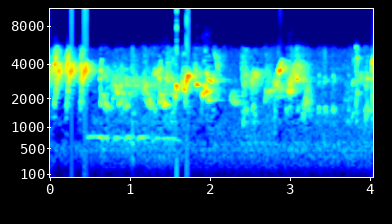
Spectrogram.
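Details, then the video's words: Captive red-faced Red-whiskered Bulbul from Singapore in loud, clear song. Rapid warbling phrases of chirps and slurred whistles pour out almost without pause. Several sharp ticks and knocks break in, with a faint hum underneath. "Jambul - สิงคโปร์เลี้ยง นกหัวจุก Red face Pama Dha Burmese sword Clear Loud Keke"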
